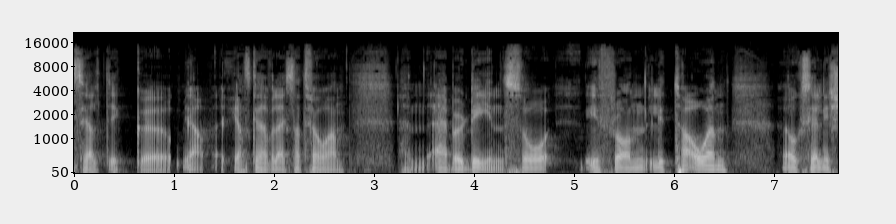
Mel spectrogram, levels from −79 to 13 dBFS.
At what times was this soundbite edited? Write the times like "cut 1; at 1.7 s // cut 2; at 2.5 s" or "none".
cut 1; at 1.0 s // cut 2; at 5.1 s

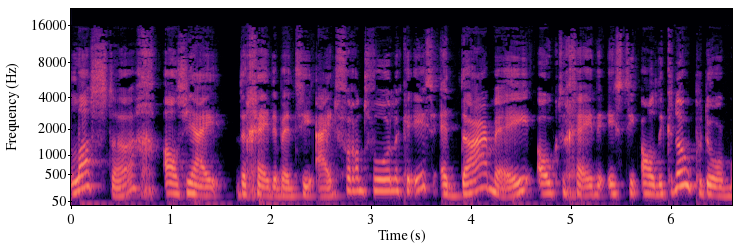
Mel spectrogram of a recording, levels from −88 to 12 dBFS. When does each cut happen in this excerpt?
cut 1; at 1.6 s

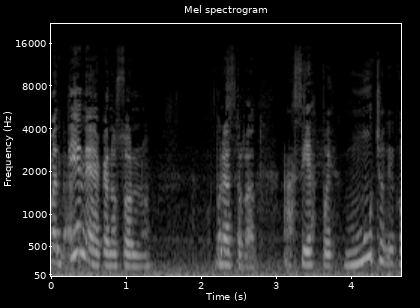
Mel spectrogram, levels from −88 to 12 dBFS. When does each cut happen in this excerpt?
none

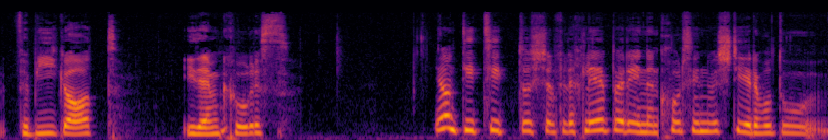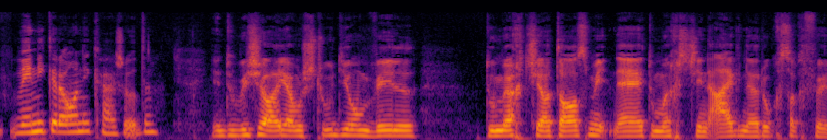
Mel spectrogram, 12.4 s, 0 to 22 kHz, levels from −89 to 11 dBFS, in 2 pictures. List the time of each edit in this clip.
cut 1; at 4.9 s // cut 2; at 8.3 s

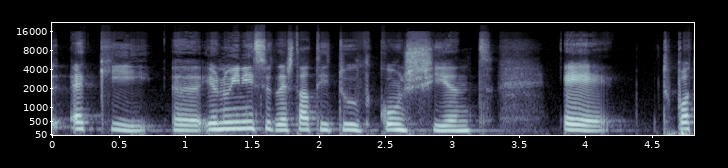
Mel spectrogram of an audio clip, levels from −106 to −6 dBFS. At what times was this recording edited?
cut 1; at 1.7 s

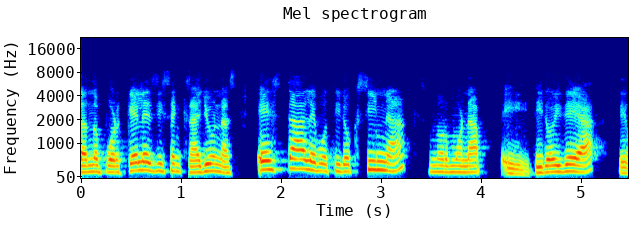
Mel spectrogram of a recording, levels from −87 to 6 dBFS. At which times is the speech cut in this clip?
cut 1; at 1.1 s // cut 2; at 1.6 s

